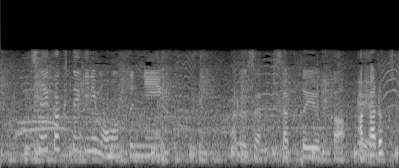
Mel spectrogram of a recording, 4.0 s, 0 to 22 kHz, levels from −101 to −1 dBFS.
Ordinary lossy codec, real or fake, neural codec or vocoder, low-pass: none; real; none; 7.2 kHz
